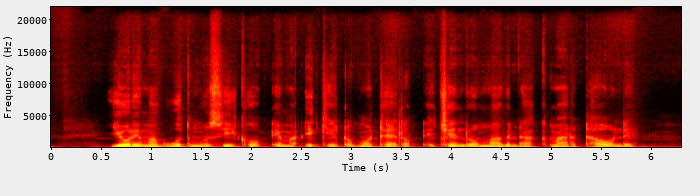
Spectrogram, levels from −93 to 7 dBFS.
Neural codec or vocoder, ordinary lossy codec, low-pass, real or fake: codec, 44.1 kHz, 7.8 kbps, DAC; none; none; fake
